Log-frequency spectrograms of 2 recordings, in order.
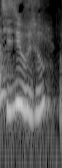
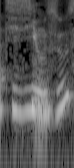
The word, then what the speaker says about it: Tizi Ouzou: Alors, je ne sais pas si je prononce bien. – Non, très bien, c'est Tizi Ouzou. – Voilà, Tizi Ouzou, c'est joli, c'est chantant comme nom aussi.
